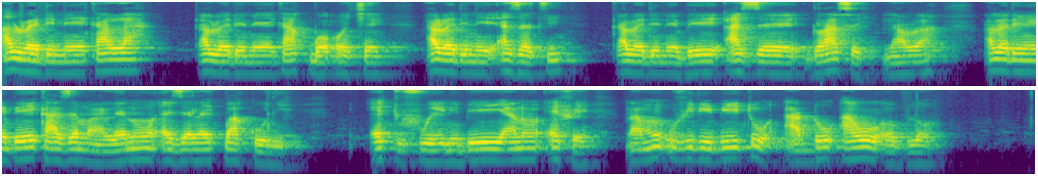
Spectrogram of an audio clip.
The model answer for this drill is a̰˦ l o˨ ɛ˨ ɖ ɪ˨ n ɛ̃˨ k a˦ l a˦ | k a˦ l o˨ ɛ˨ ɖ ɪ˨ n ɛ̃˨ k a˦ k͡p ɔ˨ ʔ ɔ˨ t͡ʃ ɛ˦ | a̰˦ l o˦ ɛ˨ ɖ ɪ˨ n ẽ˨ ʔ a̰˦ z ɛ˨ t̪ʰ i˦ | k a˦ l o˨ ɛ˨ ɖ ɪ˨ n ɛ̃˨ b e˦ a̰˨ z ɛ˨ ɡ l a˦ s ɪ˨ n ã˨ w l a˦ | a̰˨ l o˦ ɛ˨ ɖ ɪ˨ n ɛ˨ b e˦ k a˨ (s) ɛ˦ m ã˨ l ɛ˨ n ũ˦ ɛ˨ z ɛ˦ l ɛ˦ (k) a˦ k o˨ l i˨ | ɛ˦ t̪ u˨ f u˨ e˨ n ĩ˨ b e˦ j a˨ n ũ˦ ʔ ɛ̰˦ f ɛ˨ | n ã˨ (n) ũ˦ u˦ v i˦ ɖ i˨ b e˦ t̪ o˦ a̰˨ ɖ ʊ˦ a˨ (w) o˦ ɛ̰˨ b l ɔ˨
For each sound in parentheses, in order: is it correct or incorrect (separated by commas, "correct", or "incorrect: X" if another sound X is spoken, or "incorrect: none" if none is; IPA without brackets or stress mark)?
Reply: incorrect: z, incorrect: k͡p, incorrect: m, correct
